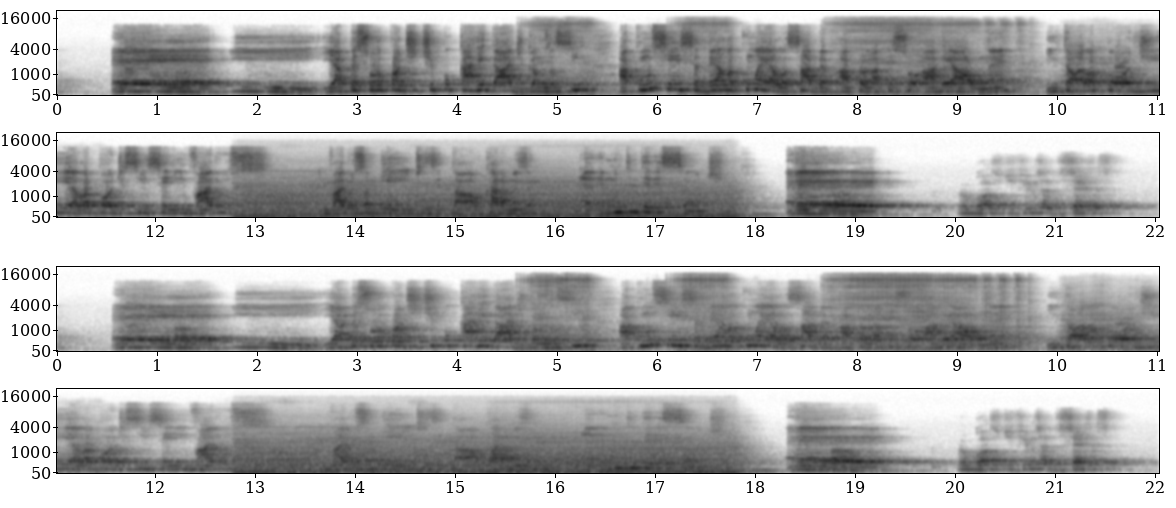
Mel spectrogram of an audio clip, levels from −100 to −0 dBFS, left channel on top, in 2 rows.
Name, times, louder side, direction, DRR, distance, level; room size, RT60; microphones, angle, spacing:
voice 1, 0.6-9.6 9.9-13.1 13.6-15.8 16.2-17.8 18.3-19.2, left 5 dB, 80° left, 6 dB, 0.3 m, -21 dB
sound 1, 4.6-5.4 6.1-6.8 7.6-11.6 12.6-13.6 14.5-14.8 15.3-17.7, right 2 dB, 90° right, 0.7 m, -32 dB
sound 2, 12.8-17.8, equal, 15° left, 0.7 m, -27 dB
voice 2, 18.7-19.2 20.0-21.5, right 2 dB, 50° right, 2 dB, 0.4 m, -29 dB
2.6 x 2.4 x 2.5 m, 1.1 s
head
